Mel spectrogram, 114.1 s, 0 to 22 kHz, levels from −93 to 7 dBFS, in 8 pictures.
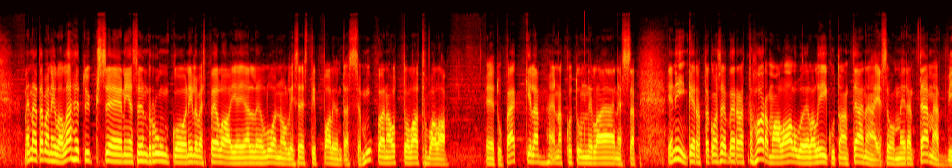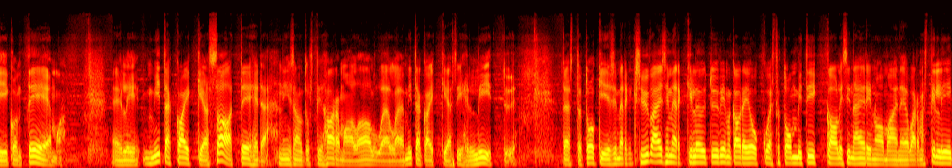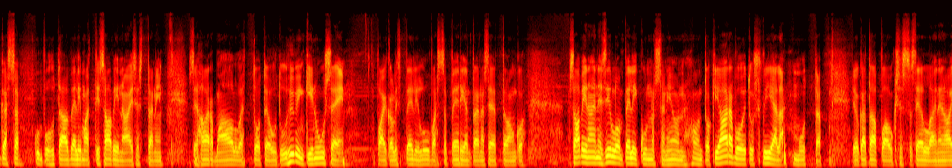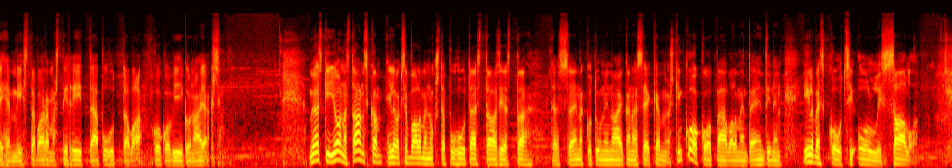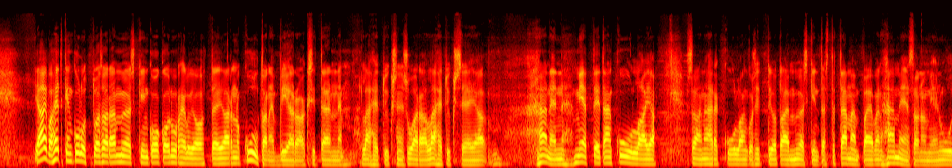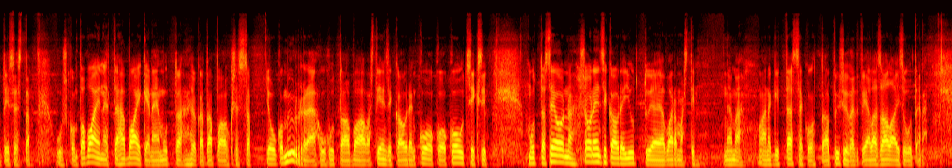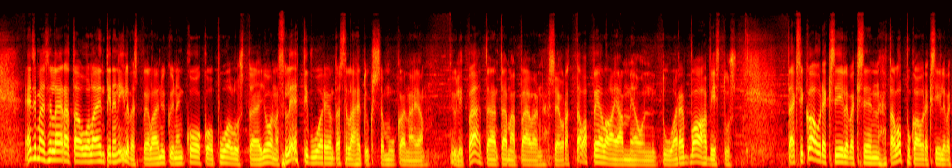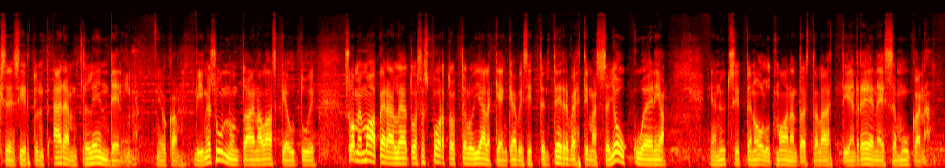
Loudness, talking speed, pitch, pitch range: -21 LUFS, 125 wpm, 115 Hz, 100-135 Hz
